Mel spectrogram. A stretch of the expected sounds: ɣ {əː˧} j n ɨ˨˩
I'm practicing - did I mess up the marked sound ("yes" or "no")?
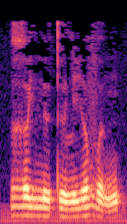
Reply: yes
